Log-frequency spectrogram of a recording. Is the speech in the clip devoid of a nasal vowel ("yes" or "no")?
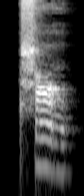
no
